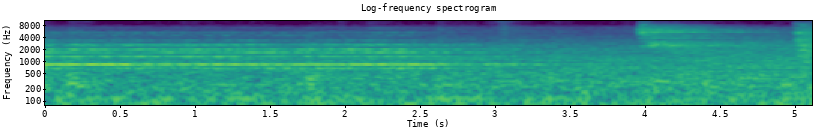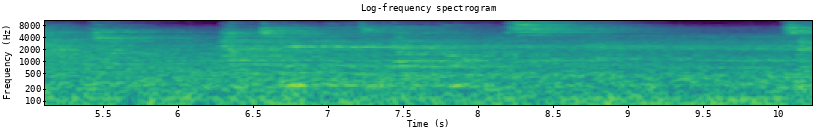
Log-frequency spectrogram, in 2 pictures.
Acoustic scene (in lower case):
subway station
